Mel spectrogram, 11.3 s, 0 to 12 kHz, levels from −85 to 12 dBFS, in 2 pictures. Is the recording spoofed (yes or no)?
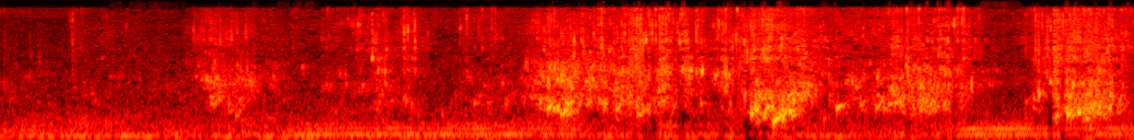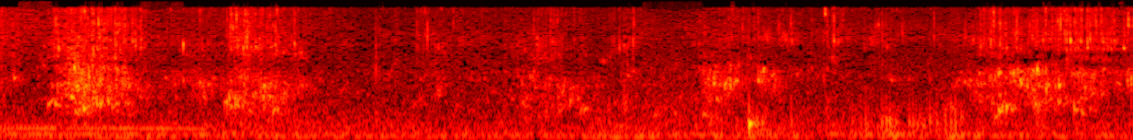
no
